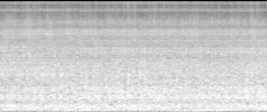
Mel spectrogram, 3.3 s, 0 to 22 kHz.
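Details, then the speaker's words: VAZ 2101 after fixing no-start: distributor was installed 180° off, pointing to cylinder 1 instead of 4; reinstalled rotated 180°, started on second try with choke: steady even idle rumble, no misses; runs smoothly. "Зараз попробую завести завівся другого разу первий раз підсосни причепив"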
